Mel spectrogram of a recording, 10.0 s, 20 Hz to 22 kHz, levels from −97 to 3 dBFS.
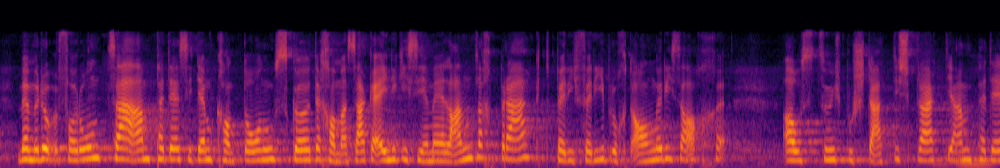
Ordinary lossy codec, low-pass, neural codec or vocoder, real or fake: none; 9.9 kHz; none; real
